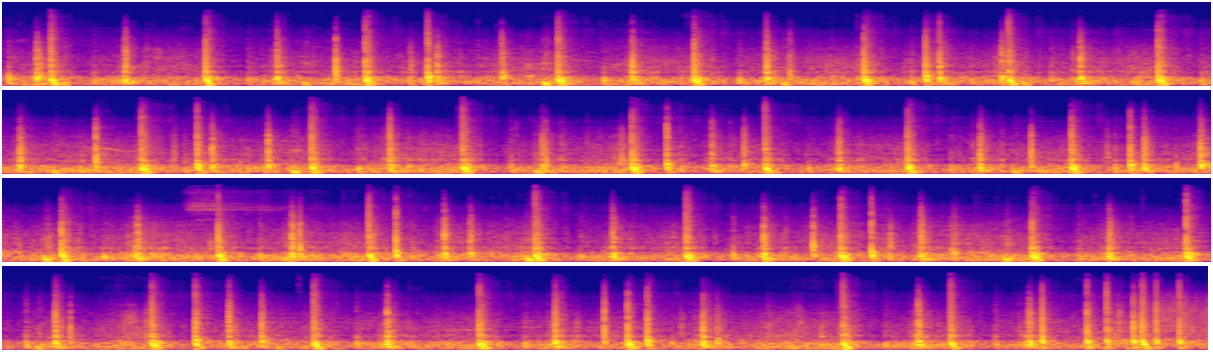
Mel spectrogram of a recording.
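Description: Fireworks display: aerial shells bursting in quick succession, about three or four sharp bangs a second over a steady low rumble.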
